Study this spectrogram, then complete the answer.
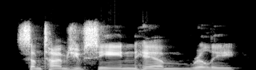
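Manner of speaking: ordinary delivery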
